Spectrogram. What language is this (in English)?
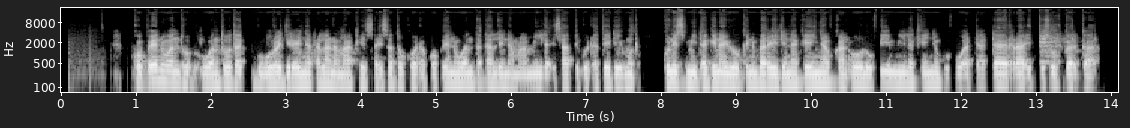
Oromo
